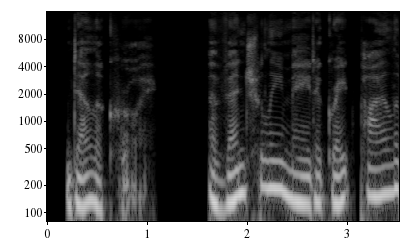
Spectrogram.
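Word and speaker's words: Delacroix: and Harry Jones and Dicky delaqua the villagers pronounced this name Delroy eventually made a great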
